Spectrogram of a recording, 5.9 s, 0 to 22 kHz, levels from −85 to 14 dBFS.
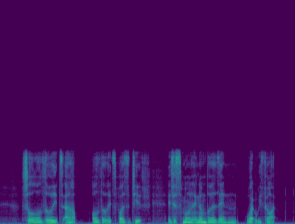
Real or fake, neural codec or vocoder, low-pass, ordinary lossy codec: fake; autoencoder, 22.05 kHz, a latent of 192 numbers a frame, VITS, trained on many speakers; 7.2 kHz; none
